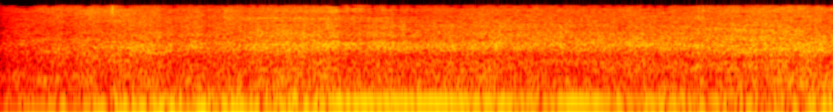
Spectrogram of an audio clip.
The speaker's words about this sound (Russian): Что такое шумовой дискомфорт, большинство москвичей знают не понаслышке. Переполненные автомагистрали, многочисленные стройки и прочий городской шум отравляют жизнь жителям мегаполиса круглосуточно.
